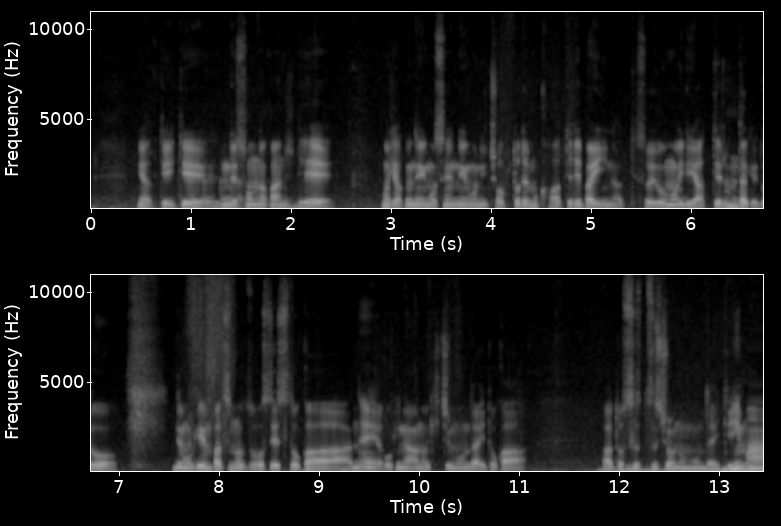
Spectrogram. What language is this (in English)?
Japanese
